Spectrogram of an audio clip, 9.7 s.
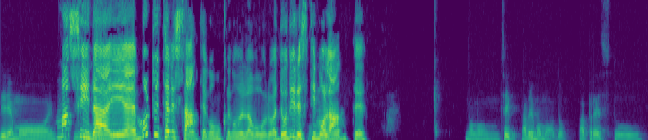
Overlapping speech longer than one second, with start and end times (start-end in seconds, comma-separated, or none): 0.8-2.5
